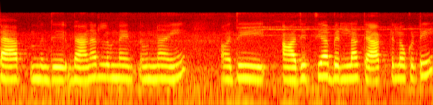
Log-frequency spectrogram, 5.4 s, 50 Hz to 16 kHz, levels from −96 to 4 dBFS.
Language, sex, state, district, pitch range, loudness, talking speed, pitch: Telugu, female, Andhra Pradesh, Srikakulam, 205-220 Hz, -18 LUFS, 100 wpm, 215 Hz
